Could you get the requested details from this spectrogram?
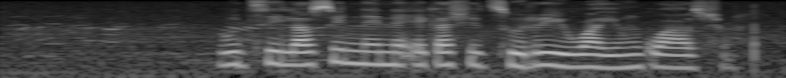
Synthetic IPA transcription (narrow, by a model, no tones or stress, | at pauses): βut͡sʰilaʂinɛnɛʔɛkaʃit͡sʰuriwaɦiŋkwaːʂɔ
